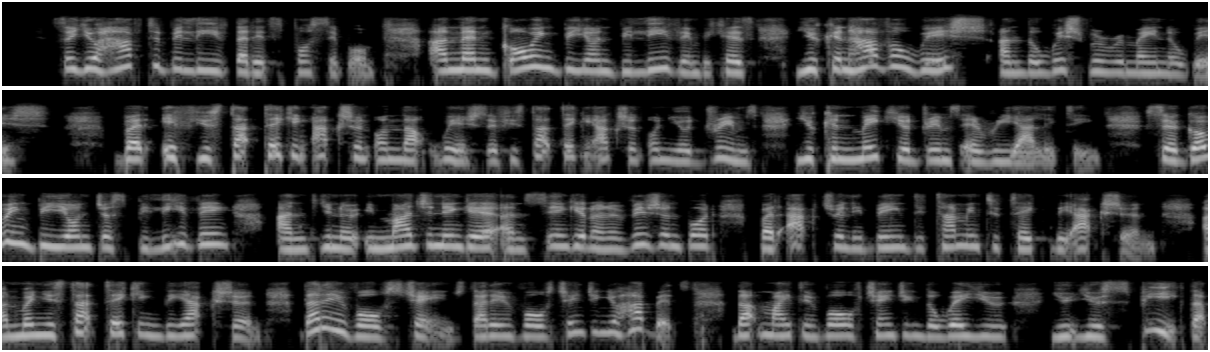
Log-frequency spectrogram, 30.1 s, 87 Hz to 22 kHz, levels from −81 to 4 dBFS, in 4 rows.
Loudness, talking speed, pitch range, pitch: -25 LUFS, 205 wpm, 220-260 Hz, 235 Hz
